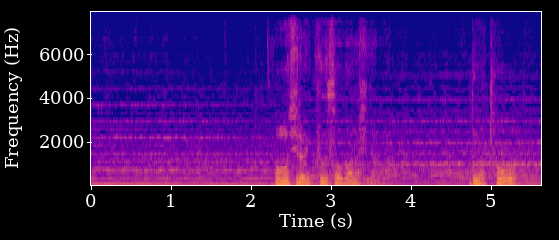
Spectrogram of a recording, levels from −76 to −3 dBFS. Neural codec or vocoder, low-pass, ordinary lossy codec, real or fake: none; none; none; real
